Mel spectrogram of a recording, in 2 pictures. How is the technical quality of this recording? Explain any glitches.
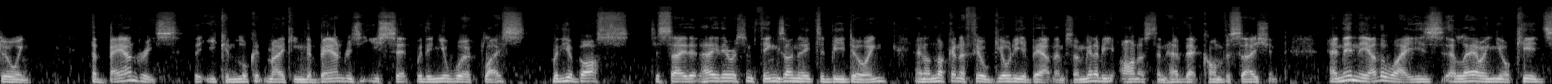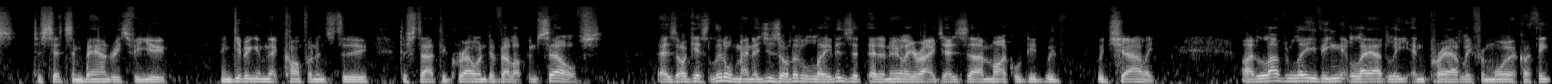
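The recording has two clear problems: heavy-handed noise suppression across the whole clip, and four short rough patches where lost audio was patched from backup data.

Overdone noise removal runs through all of the speech. The suppressor cuts individual frequency bands hard whenever they sit near its noise estimate, so the background falls to near silence scattered with twinkling specks, and the quieter parts of the voice are stripped away with it. Low-bitrate coding can also sound thin, but the specks come and go with the gating of each band, which points to suppression.

Lost packet rebuilt from error correction occurs four times. At about 1.53 to 1.55 s, just before "that you can look", a 20 ms stretch turns rough and noisy. At 2.95 to 3.09 s the roughness lasts 80 ms, which fits four separate lost packets. At about 4.91 to 4.93 s, between "you set within your" and "with your boss to", there is another 20 ms patch. 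From 28.77 to 29.23 s, right after "I love", the rough sound lasts 240 ms. Each time, the following packet carried a coarse low-bitrate copy, and the decoder played that copy in place of the missing audio. Ordinary packet loss concealment would leave a gap, a fade or a buzzy, repeated sound. Here the speech keeps going with no gap and only briefly turns grainy.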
